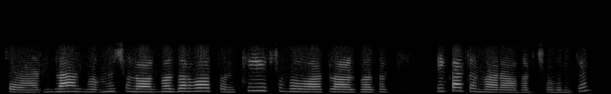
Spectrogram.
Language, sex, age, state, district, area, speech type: Kashmiri, female, 45-60, Jammu and Kashmir, Srinagar, urban, conversation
